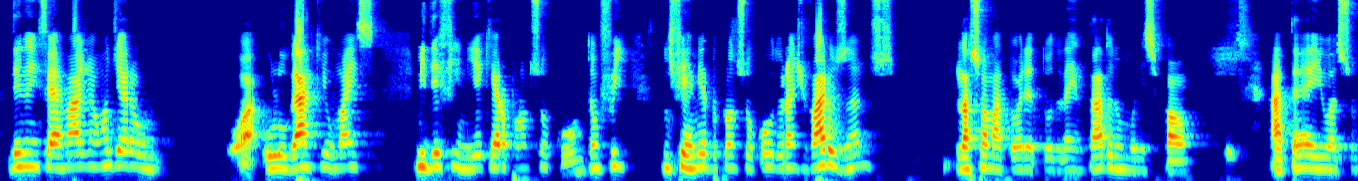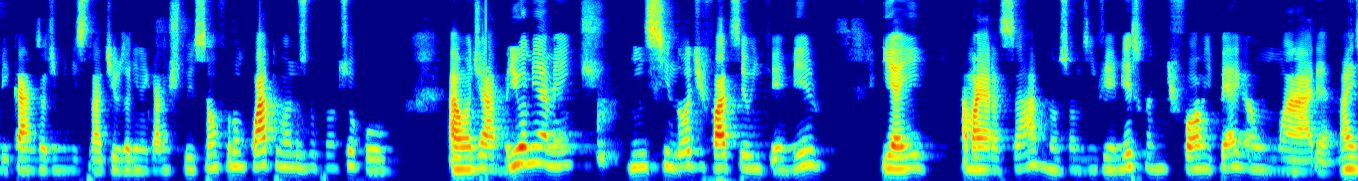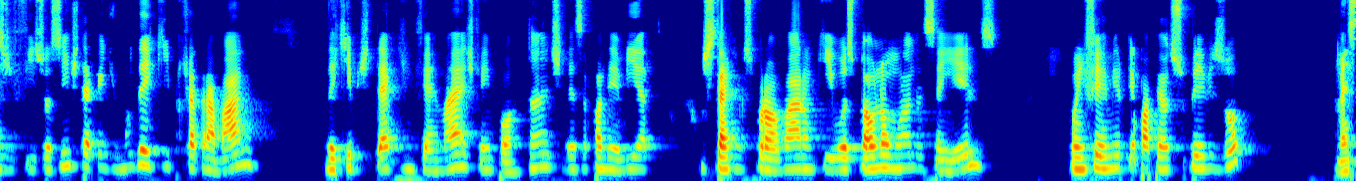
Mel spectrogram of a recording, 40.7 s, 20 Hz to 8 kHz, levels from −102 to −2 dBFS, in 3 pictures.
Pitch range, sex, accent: 145-180 Hz, male, Brazilian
